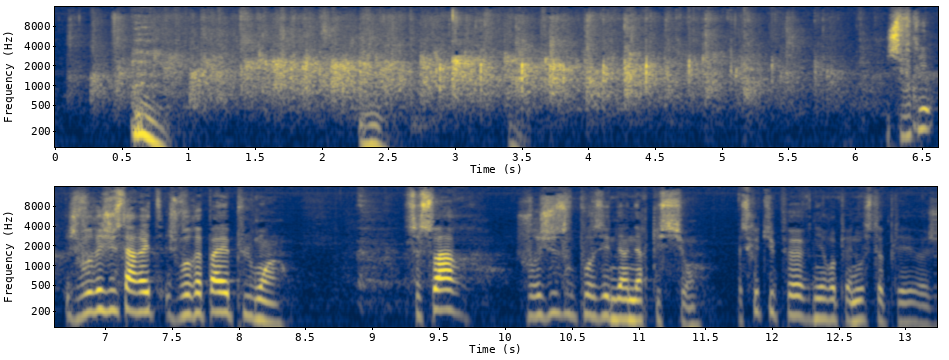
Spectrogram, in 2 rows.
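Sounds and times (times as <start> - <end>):
audience applause: 0.0 - 6.3
speech: 2.3 - 2.6, 6.3 - 8.4, 9.3 - 13.2.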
